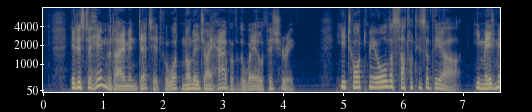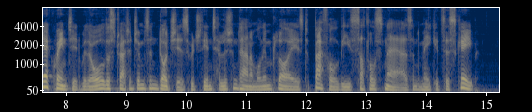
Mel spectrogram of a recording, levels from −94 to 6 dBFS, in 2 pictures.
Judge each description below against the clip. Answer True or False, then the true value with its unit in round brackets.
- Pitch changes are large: True (5.8 semitones)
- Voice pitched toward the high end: False (120 Hz)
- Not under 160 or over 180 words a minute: False (195 wpm)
